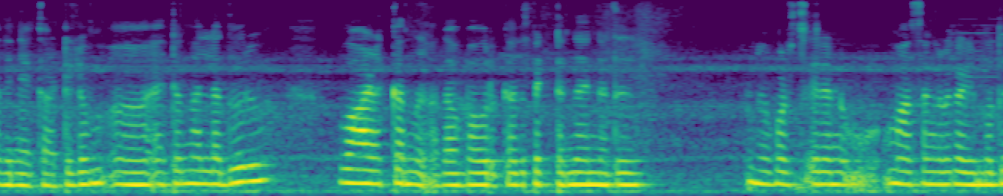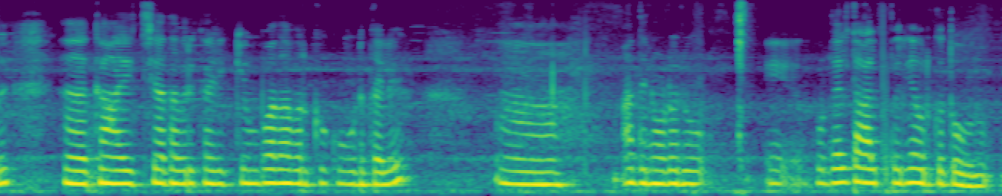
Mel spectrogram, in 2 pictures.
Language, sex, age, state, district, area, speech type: Malayalam, female, 18-30, Kerala, Palakkad, rural, spontaneous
